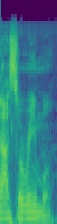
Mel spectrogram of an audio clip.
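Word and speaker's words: Nacirema: And how do you pronounce that? Nasarima.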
